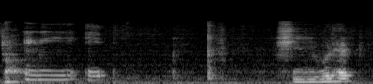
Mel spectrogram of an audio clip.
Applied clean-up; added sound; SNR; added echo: none; none; none; reverberation time 0.2 s.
